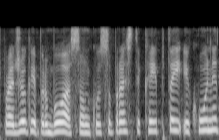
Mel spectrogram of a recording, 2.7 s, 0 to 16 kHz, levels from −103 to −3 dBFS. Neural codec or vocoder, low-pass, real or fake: codec, 16 kHz, 4.8 kbps, FACodec; 7.2 kHz; fake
